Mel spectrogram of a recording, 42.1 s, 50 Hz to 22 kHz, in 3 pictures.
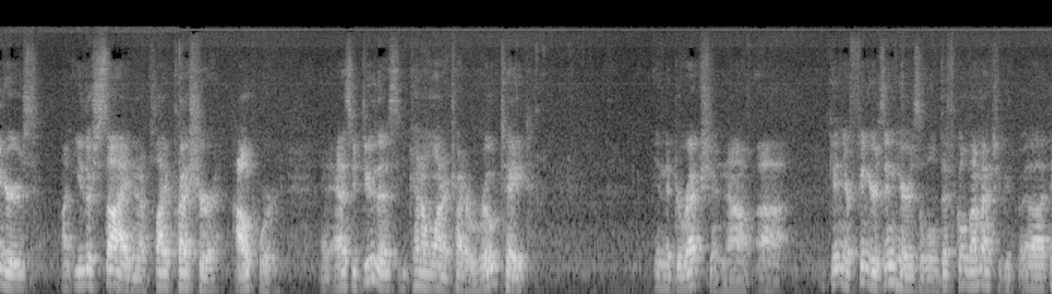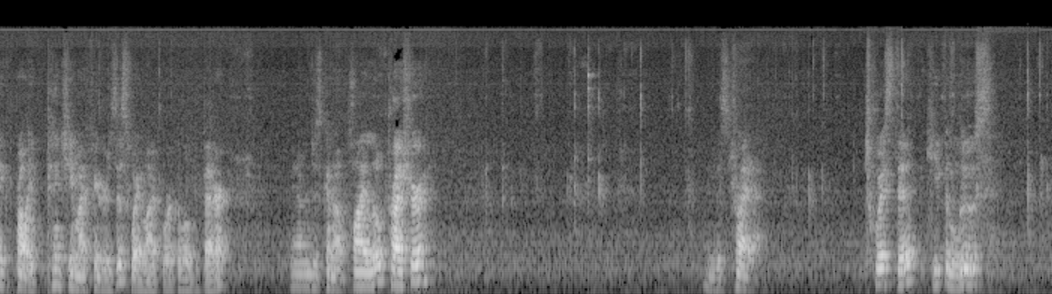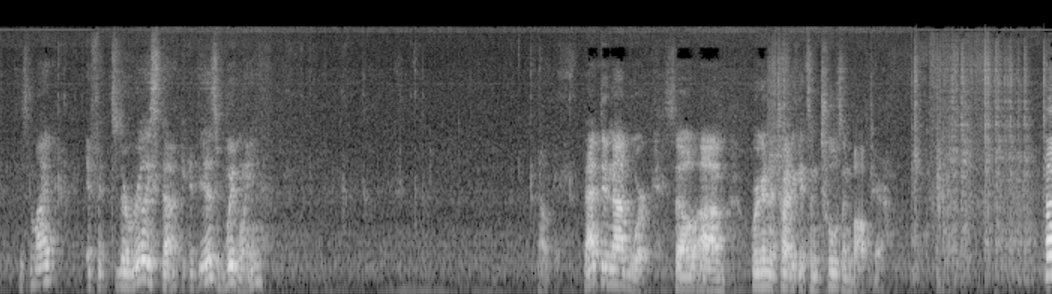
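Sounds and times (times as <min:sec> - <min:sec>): rustling and scraping: 0:16.9 - 0:17.6, 0:20.1 - 0:23.6, 0:38.2 - 0:38.9, 0:40.2 - 0:42.0.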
